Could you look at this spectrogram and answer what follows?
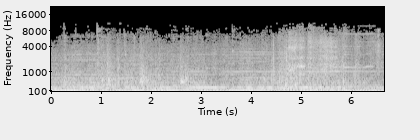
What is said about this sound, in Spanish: El tren pierde velocidad en la noche.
